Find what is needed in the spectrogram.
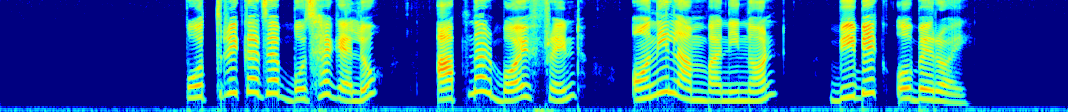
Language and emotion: Bengali, neutral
